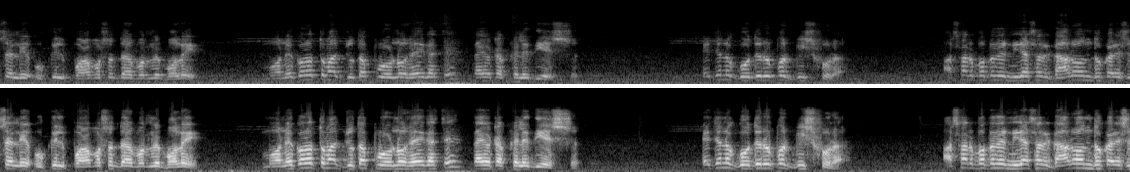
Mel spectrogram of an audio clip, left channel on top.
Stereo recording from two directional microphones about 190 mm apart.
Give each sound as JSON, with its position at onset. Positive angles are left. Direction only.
{"t": 0.0, "sound": "a man's voice", "side_deg": -65}
{"t": 7.0, "sound": "a man's voice", "side_deg": -65}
